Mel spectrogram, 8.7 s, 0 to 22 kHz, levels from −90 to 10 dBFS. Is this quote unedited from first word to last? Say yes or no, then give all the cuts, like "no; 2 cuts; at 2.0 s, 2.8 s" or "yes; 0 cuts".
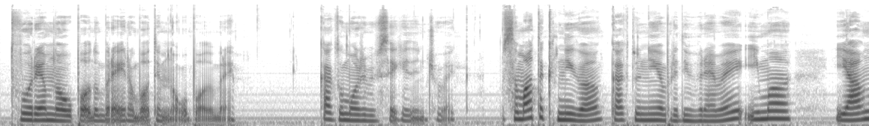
no; 1 cut; at 6.7 s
